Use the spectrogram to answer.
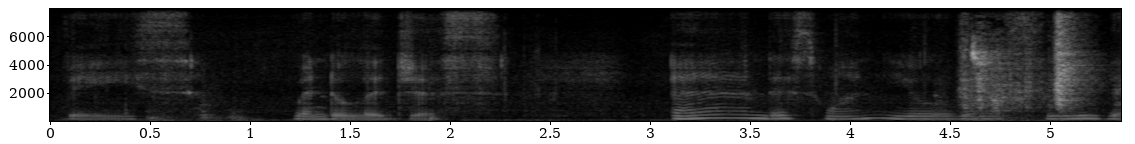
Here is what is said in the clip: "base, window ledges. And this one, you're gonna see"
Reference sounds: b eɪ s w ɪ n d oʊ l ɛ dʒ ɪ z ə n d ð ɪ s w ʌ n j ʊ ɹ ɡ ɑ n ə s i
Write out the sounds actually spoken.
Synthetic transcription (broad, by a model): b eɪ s w ɪ n d oʊ l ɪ dʒ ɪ s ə n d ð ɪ s w ʌ n j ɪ l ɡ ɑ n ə s i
